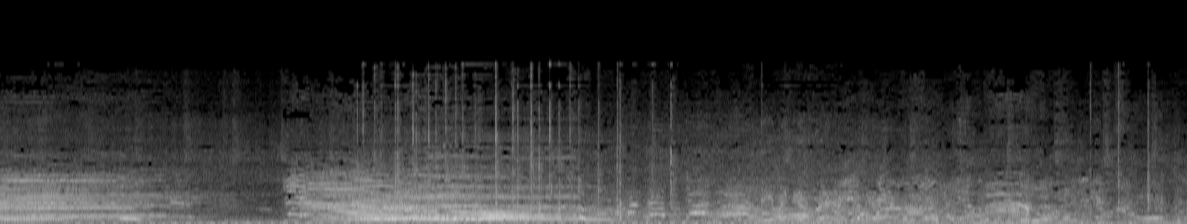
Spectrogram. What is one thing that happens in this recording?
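A crowd of young women cheers and shouts excitedly.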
